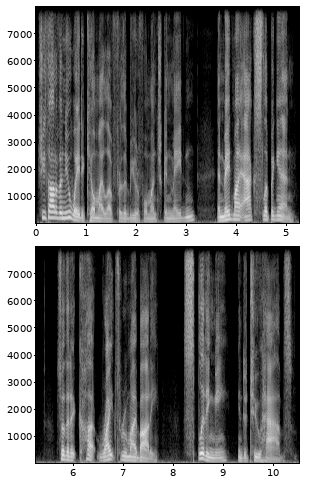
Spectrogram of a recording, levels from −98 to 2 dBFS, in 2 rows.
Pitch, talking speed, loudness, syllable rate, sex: 115 Hz, 195 wpm, -20 LUFS, 5.0 syllables/s, male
